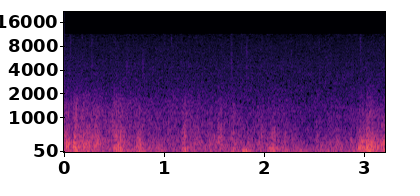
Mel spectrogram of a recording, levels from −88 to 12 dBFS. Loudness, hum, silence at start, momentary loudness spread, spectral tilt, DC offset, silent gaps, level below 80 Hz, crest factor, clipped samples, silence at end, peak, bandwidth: -34 LUFS; none; 0 s; 11 LU; -8 dB/octave; under 0.1%; none; -36 dBFS; 18 dB; under 0.1%; 0 s; -14 dBFS; 11.5 kHz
